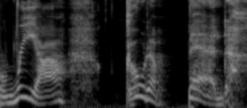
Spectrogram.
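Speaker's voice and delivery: slow, mock stern voice. Retelling how he tells her to go to bed, the speaker imitates his stern voice. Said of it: "he says it in a more stern vo- voice".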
